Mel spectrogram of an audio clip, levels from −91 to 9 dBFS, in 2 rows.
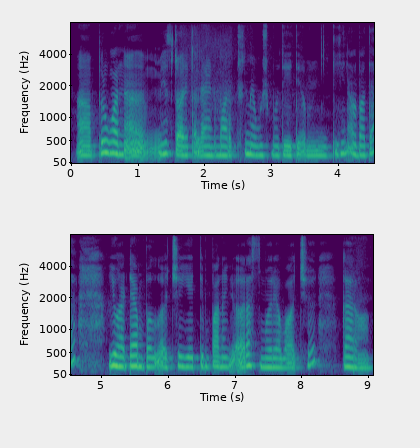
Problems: none marked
